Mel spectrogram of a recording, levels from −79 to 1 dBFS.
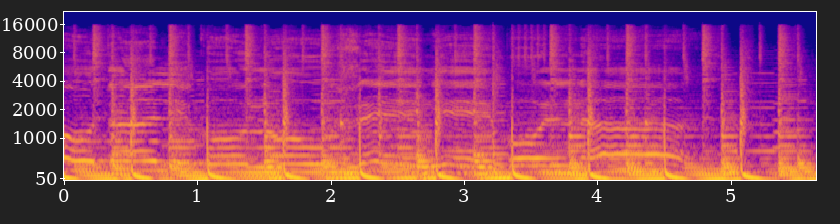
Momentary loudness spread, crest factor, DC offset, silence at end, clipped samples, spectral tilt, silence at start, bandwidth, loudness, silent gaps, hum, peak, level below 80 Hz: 2 LU; 10 dB; under 0.1%; 0 s; under 0.1%; -6 dB/octave; 0 s; 16.5 kHz; -11 LUFS; none; none; 0 dBFS; -14 dBFS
